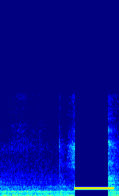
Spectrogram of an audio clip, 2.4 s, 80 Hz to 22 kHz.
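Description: Low background noise, then about one and a half seconds in all other sound cuts out and a steady, single-pitched electronic beep near 1 kHz takes its place: an edited-in censor bleep.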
